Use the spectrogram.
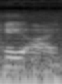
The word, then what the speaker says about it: ki: Yeah, it's spelled T-I, or in Hawaiian, or I think Samoan Tongan is K-I, ki.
